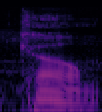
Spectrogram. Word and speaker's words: McComb: And my surname is pronounced Combe, as in brush, and McComb.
